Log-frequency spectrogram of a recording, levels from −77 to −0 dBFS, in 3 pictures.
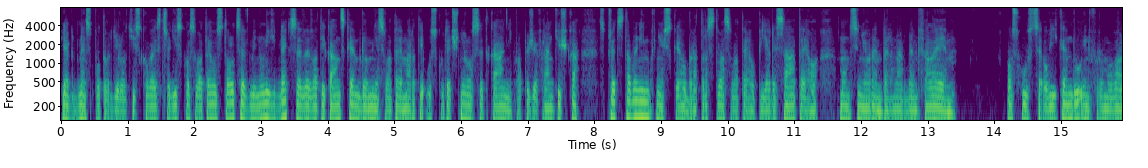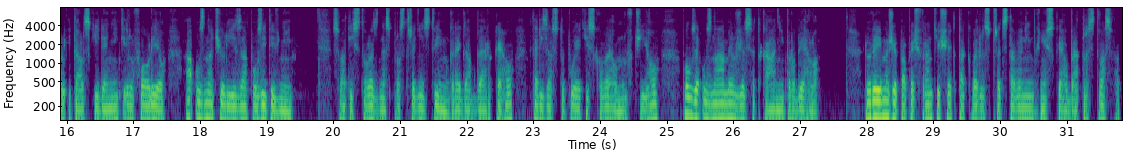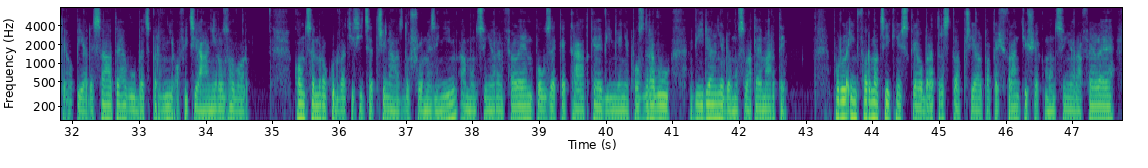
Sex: male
